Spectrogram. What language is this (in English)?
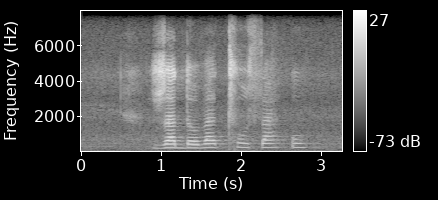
Venda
